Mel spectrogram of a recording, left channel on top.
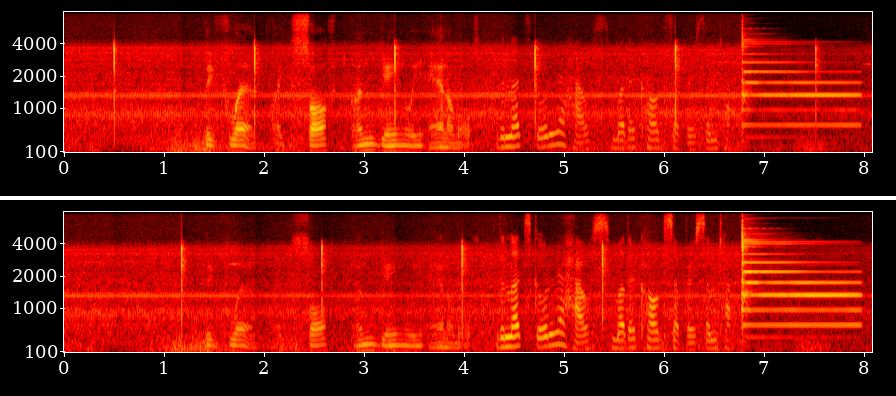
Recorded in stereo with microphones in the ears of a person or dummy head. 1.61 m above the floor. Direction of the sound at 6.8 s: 30° right (ahead or behind).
